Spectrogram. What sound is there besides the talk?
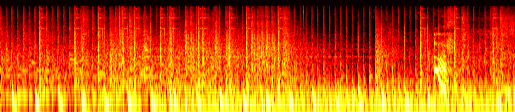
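gunfire in the video game The Precinct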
